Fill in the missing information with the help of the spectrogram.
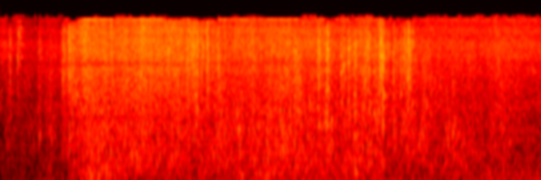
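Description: Rushing, bubbling water noise with small crackles, starting about a second in and then holding steady, as divers enter the water.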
